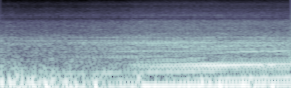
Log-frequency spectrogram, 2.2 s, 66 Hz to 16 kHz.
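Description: A Honda Transalp 750 or Yamaha Tenere 700 motorcycle engine revs up steadily, its low drone rising in pitch and growing louder over a couple of seconds, close and continuous with no voices.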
